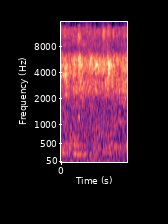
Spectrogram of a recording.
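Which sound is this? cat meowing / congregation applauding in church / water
water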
